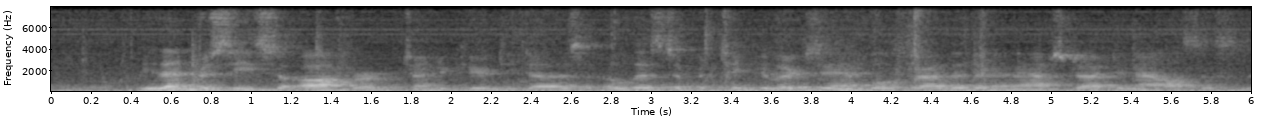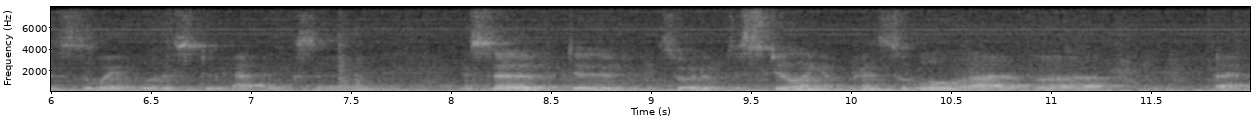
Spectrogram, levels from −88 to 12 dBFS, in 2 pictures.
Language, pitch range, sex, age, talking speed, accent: English, 100-125 Hz, male, 40-59, 185 wpm, American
